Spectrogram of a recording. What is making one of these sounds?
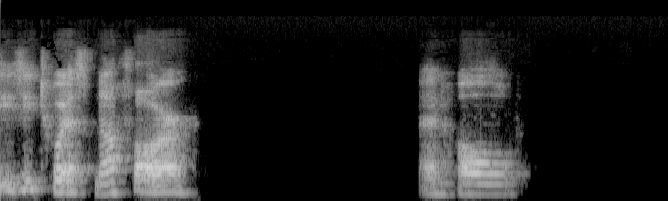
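An elderly woman speaks calmly through an online call microphone.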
